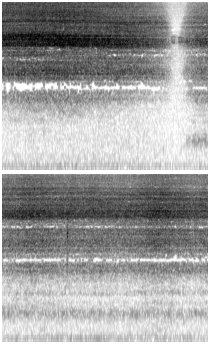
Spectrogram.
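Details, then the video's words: Grumpy snake found on a morning dog walk hissing: a continuous, harsh airy rush that holds for about three seconds, stops briefly for a breath, then resumes just as steadily to the end. "a grumpy snake (sound on!)"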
